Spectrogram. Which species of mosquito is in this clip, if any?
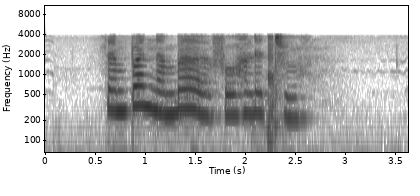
no mosquito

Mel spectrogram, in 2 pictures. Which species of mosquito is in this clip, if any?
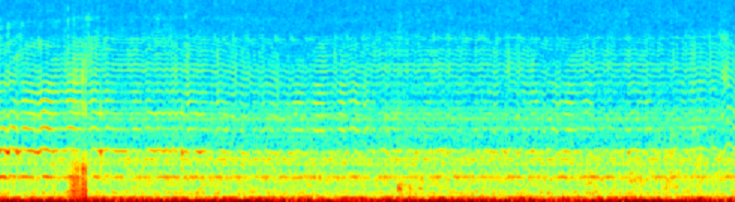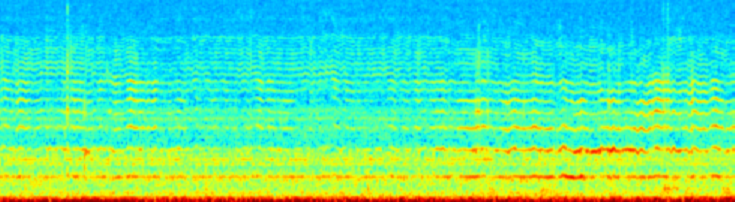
Culex quinquefasciatus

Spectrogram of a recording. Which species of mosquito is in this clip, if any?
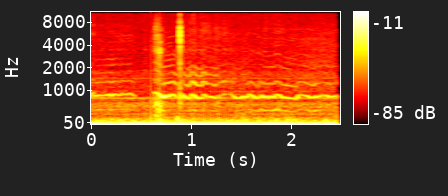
Anopheles arabiensis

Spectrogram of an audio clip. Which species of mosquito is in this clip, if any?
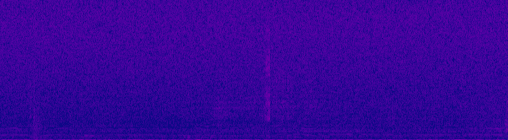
Anopheles gambiae s.l.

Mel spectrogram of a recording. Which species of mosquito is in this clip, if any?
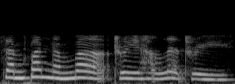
no mosquito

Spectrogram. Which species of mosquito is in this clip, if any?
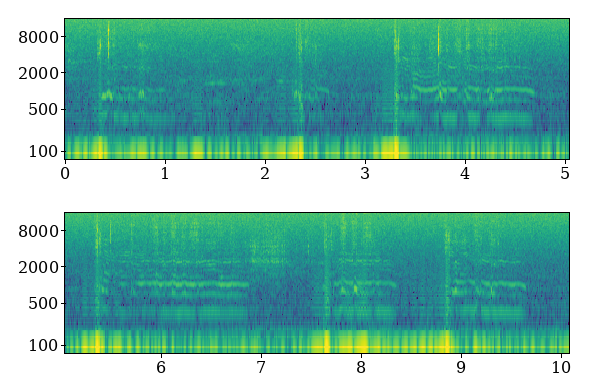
Anopheles coustani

